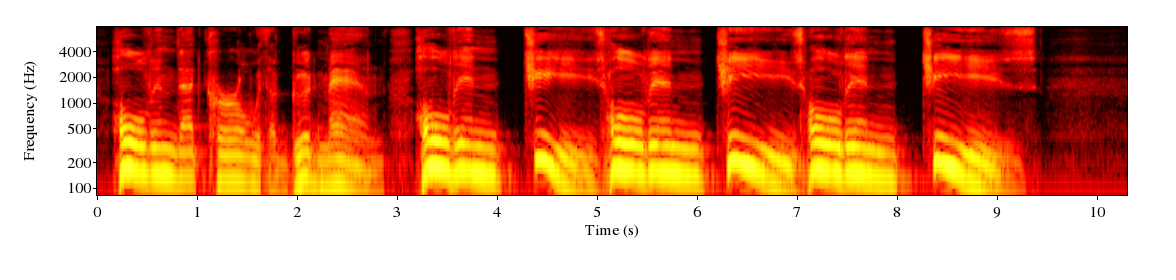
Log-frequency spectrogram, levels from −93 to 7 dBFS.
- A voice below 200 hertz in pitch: Yes, medium, 140 Hz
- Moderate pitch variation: No, wide, 6.9 semitones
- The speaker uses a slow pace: Yes, slow, 100 wpm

